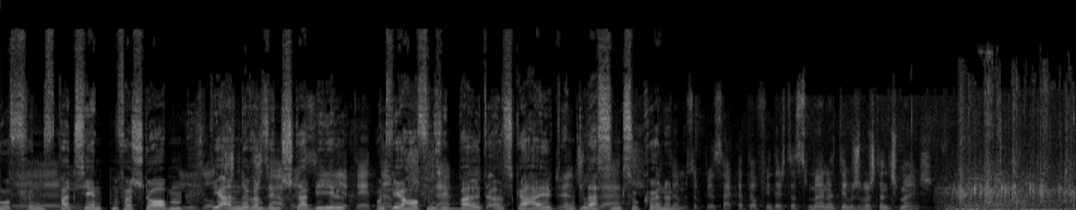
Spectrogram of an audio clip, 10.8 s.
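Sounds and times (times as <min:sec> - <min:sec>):
speech: 0:00.0 - 0:10.0
applause: 0:09.4 - 0:10.7.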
